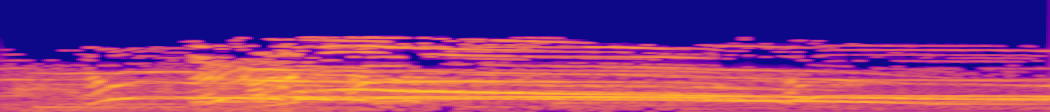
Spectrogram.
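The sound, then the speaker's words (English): A pack of wolves in the snowy Canadian mountains, among fir trees, howls together, several long, wavering voices rising and sliding over one another in a sustained, loud blend that holds steady for the whole stretch. “High in the bleak Canadian mountains, where the unyielding snow lies thick on the fir trees, lives a pack of wolves.”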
